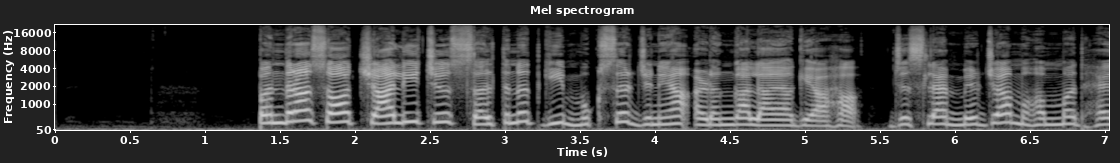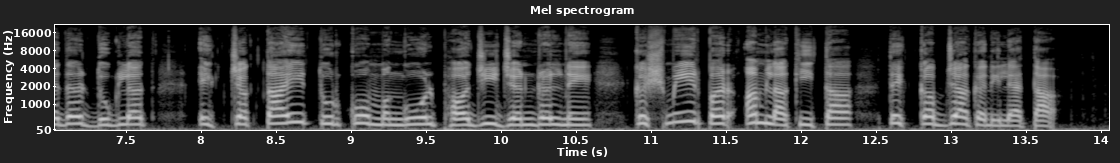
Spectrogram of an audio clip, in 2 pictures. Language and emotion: Dogri, neutral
